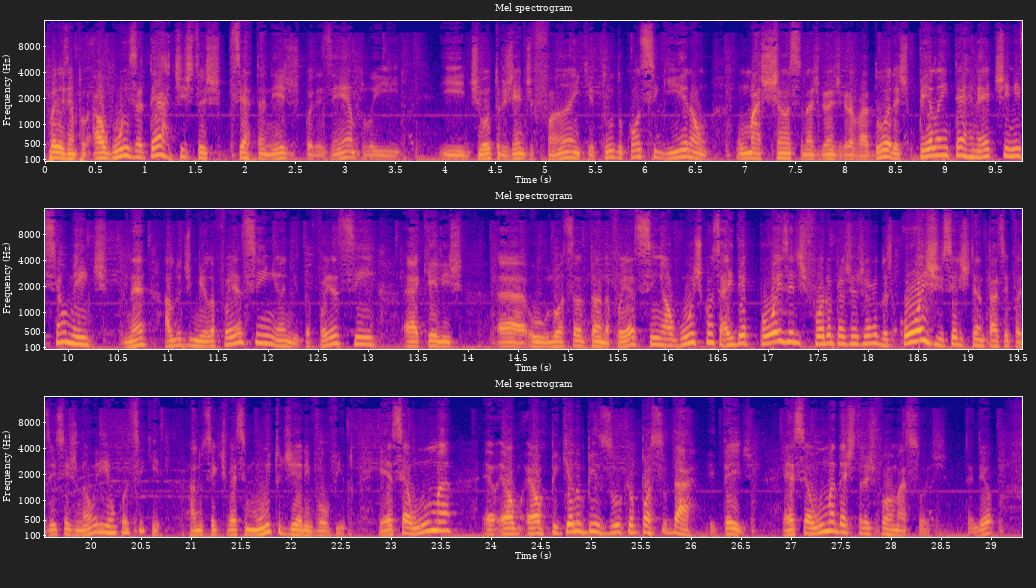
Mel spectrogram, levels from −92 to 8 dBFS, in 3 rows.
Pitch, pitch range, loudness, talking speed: 140 Hz, 120-180 Hz, -19 LUFS, 185 wpm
